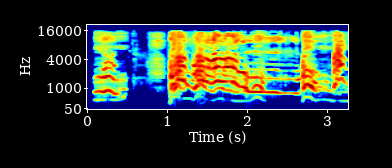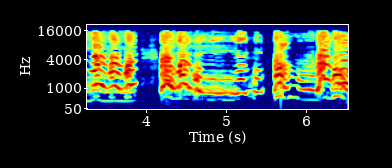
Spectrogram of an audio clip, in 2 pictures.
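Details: A small dog howls like a wolf in several high, wavering, drawn-out bursts that slide up and down, while its brother adds shrill sounds in the background.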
